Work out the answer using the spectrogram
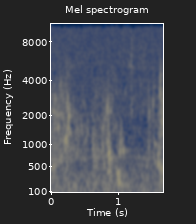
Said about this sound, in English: I like the sound of water, though. It is. I like, it's a nice calming sound.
